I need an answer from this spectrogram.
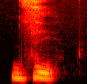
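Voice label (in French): "dzit", French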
